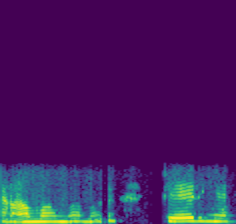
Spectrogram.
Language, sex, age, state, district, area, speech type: Tamil, female, 45-60, Tamil Nadu, Coimbatore, urban, conversation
